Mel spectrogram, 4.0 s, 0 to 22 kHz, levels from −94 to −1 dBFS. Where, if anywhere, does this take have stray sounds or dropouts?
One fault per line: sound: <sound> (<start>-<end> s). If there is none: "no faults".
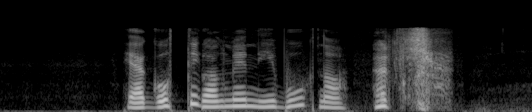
sound: sneeze (2.8-3.4 s)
